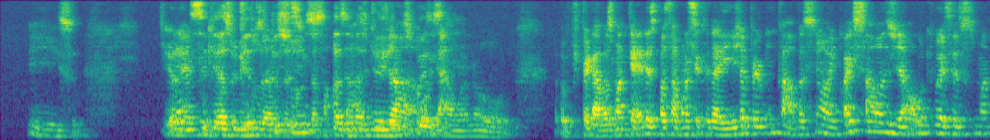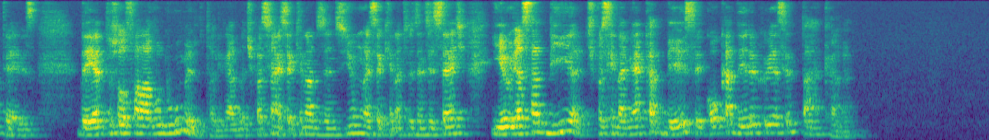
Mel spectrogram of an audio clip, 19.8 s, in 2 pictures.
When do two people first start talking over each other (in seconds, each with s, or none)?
1.7 s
